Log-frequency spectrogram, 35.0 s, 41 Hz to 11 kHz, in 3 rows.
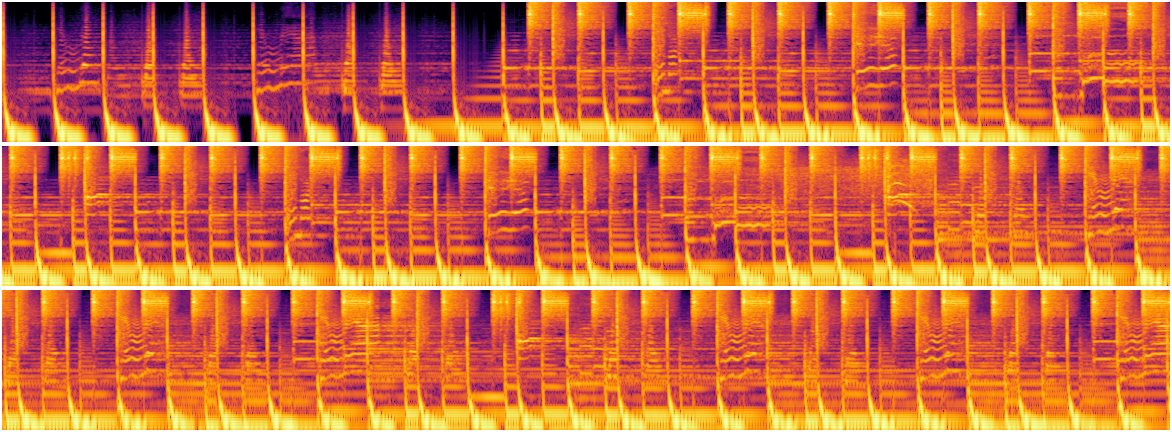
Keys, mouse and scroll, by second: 0.4 click, 0.7 KP_Decimal, 1.2 middle click, 1.4 ctrl+1, 2.9 click, 3.6 middle click, 4.2-5.6 drag, 6.1 click, 6.5 click, 7.1 Tab, 8.4 middle click, 8.8 scroll up 3, 8.9 middle click, 9.3 Tab, 11.6 click, 12.0 middle click, 13.0-14.2 drag, 14.2 middle click, 14.9 ctrl+s, 15.2 click, 16.4 click, 17.0-17.6 scroll down 11, 17.6 shift+middle click, 18.4-18.8 scroll up 1, 18.8 click, 19.5 scroll down 8, 19.7-20.0 scroll up 2, 20.0 shift+click, 20.7 ctrl+l, 21.2 click, 21.6 KP_Decimal, 24.2-25.2 drag, 25.9 click, 26.7 right click, 27.4 middle click, 28.1 click, 28.5 shift+click, 29.3-30.6 drag, 30.6-31.1 scroll up 1, 31.1 click, 31.5-32.7 drag, 32.9 click, 33.7 right click, 34.3 click, 34.7 Tab.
